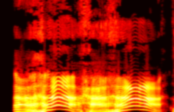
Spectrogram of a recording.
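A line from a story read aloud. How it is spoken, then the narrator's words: Yelling. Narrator (Russian): завопил Люсьен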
